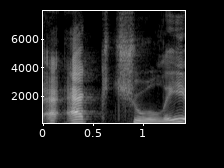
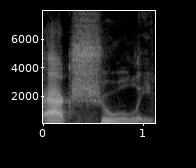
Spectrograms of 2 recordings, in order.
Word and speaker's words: actually: Yes, actually or actually. Both are fine. But you said actually. So, actually or actually. Both ch and sh are okay.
